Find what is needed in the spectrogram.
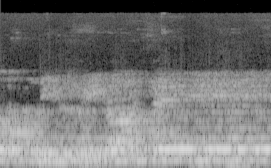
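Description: Music for a dance: a song with voices singing held notes over accompaniment, sounding muffled and dull.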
